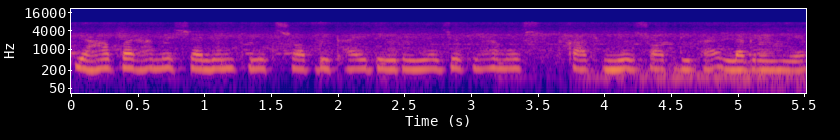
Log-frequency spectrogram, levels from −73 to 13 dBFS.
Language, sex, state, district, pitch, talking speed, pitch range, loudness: Hindi, female, Chhattisgarh, Korba, 225 Hz, 205 wpm, 215-230 Hz, -25 LUFS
